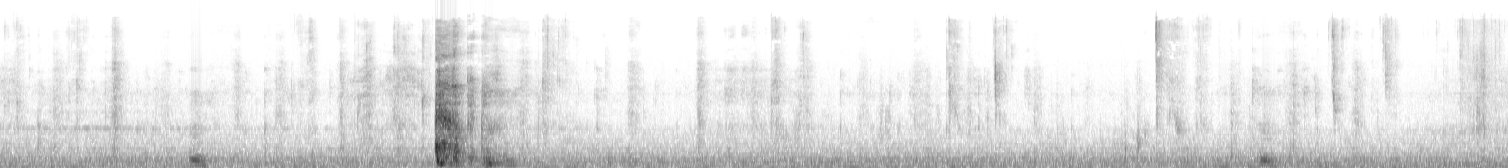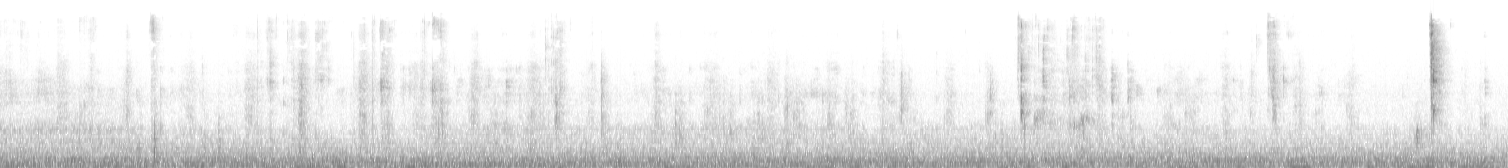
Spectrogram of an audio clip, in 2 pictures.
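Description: Close-miked chewing of a smash burger taco: soft wet mouth clicks and smacks. There is one loud cough about four seconds in, and lighter throat sounds near two and thirteen seconds.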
